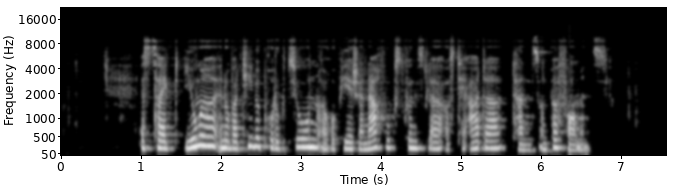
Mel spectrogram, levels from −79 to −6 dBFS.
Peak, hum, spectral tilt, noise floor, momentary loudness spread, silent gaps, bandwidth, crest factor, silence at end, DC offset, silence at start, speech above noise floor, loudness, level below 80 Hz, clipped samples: -4 dBFS; none; -4.5 dB/octave; -61 dBFS; 11 LU; none; 10 kHz; 18 dB; 0.75 s; under 0.1%; 0.55 s; 40 dB; -21 LUFS; -62 dBFS; under 0.1%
